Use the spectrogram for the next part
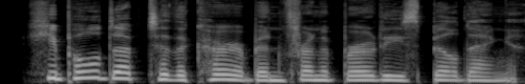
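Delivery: ordinary delivery, nothing marked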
